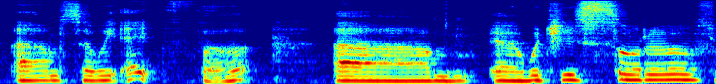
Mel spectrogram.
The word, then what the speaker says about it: pho: At least that's how my mum pronounced it. I was brought up speaking Chinese, but my parents are Chinese Vietnamese, so they can pronounce it properly. I just pronounce it like if I'm Aussie pronouncing foreign languages.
